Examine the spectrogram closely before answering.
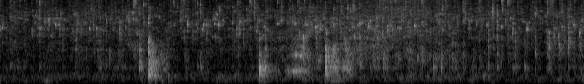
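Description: Chicken thighs sizzling in hot olive oil in a pan, a steady crackling hiss, with a few light clicks of metal tongs as the seared pieces are lifted out.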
